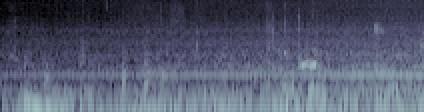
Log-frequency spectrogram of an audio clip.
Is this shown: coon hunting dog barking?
no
